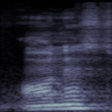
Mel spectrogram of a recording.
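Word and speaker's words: honest: तो आपका लगेगा एन ऑनेस्ट बॉय। तो एच साइलेंट है इसमें इसलिए ऑनेस्ट बोल रहा है।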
